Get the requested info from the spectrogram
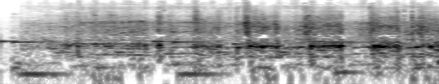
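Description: Handheld immersion blender running steadily, puréeing softened boiled-down onion in a plastic beaker, with background music underneath.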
